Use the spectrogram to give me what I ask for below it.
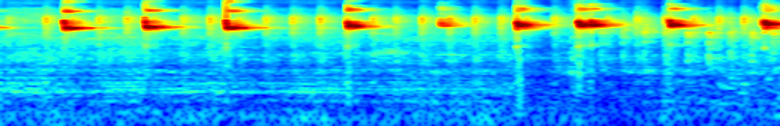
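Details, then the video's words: Lovebird giving long chattering to set off other lovebirds: sharp high shrill chirps with harmonics, about ten in five seconds, each note brief and piercing, repeated at an uneven steady pace over quiet background hum. "AMPUH MEMANCING LOVE BIRD ANDA JADI GACOR NGEKEK PANJANG"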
